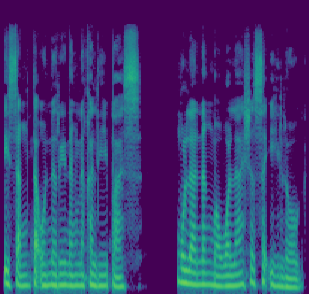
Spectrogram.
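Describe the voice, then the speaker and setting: Woman doing a low, pushy greedy old mother-in-law. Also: steady tone, normal speed, dark tone, no room sound, studio quality, close to an everyday voice. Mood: pressuring. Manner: pressing, commanding.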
